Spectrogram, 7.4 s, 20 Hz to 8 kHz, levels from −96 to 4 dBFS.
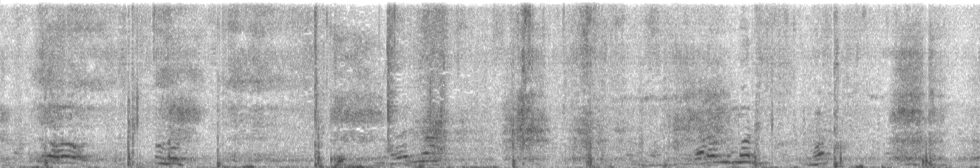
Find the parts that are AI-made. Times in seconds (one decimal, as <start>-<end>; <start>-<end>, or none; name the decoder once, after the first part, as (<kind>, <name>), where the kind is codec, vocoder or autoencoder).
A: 0.0-2.2 (vocoder, WaveNeXt); 3.7-7.4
